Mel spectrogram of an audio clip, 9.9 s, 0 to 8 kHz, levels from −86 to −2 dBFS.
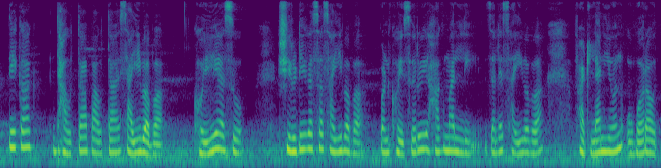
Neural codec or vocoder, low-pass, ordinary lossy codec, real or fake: none; none; none; real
